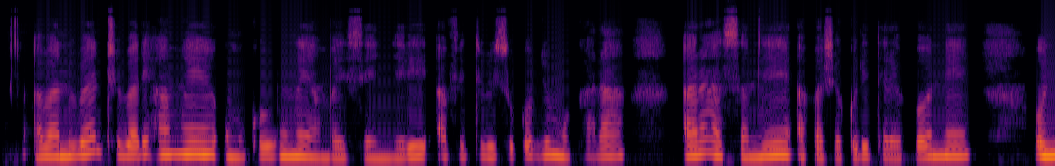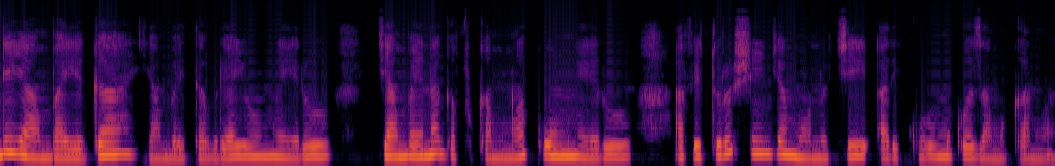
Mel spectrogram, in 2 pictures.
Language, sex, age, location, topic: Kinyarwanda, female, 25-35, Huye, health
